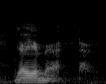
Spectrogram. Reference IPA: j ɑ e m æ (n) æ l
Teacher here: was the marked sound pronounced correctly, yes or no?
no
